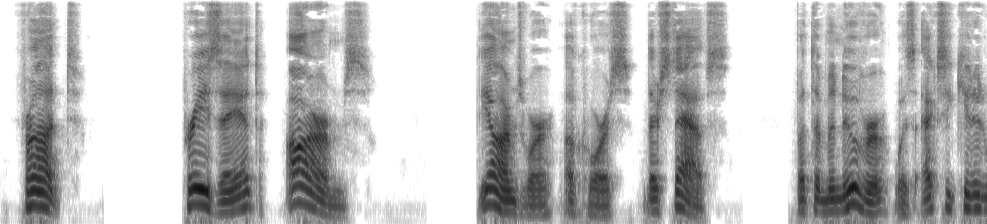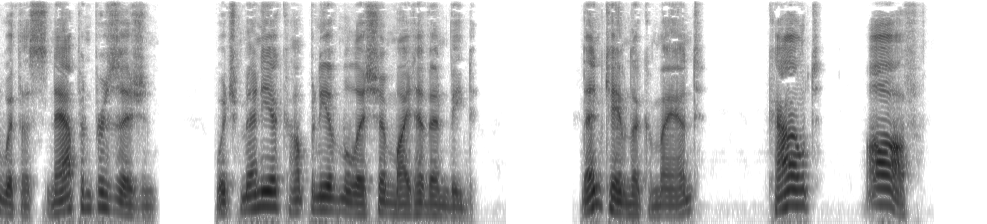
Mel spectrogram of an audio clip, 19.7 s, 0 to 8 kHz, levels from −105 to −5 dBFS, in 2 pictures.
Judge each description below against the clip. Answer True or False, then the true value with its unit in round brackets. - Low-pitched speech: True (115 Hz)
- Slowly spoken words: True (105 wpm)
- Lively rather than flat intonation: True (8.8 semitones)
